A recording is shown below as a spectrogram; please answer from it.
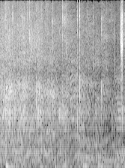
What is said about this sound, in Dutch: Applaus voor de oude Mozes en de jonge Mozes. Dank jullie wel.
